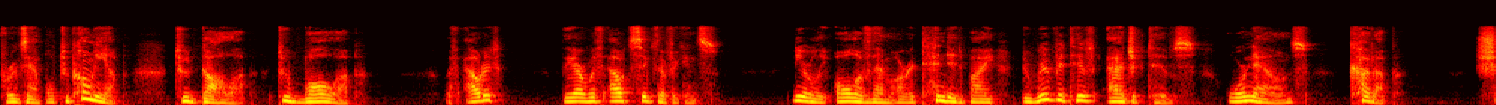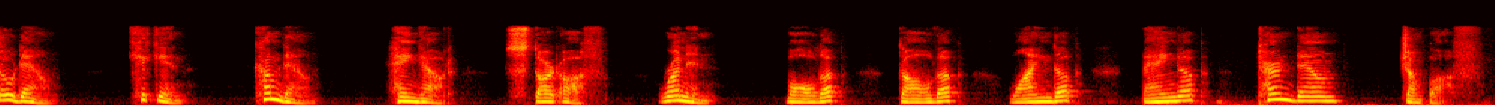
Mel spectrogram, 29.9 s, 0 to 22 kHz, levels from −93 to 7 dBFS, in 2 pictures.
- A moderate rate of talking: No, slow, 105 wpm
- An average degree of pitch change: No, wide, 5.7 semitones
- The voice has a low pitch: No, medium, 145 Hz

